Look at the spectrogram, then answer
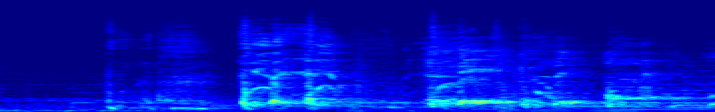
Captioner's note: coughs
